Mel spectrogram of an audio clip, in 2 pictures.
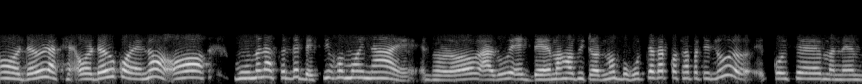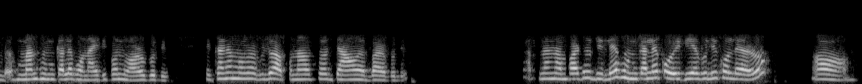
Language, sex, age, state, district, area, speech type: Assamese, female, 18-30, Assam, Morigaon, rural, conversation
